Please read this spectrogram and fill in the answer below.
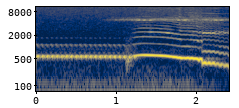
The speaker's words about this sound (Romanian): Asta e tot bufniță, măi. Ia. Asta e mai răgușită.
